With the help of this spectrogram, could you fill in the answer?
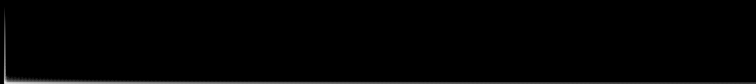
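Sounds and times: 
Fricke MFB-522 kick drum: 0:00.0 - 0:03.6.

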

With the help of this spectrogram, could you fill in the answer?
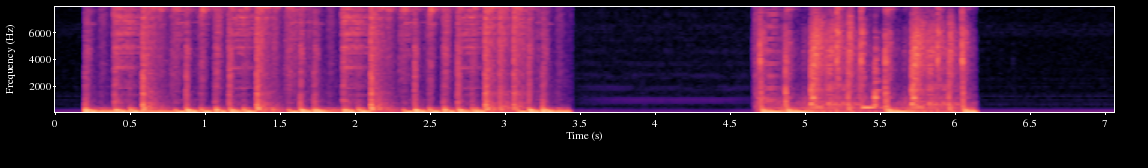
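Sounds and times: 
breakbeat drums: 0:00.2 - 0:03.4, 0:04.7 - 0:06.2.

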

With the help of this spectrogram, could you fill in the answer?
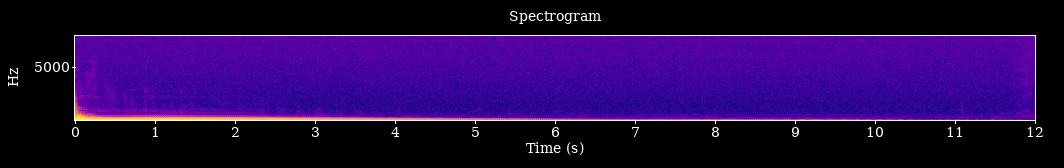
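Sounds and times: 
upright acoustic bass in E: 0:00.0 - 0:07.6.

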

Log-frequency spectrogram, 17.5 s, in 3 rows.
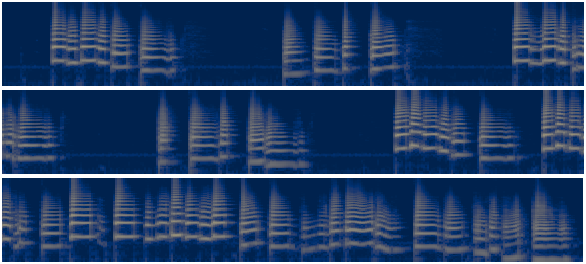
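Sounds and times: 
trombone shuffle in B flat: 0:00.5 - 0:01.8, 0:02.8 - 0:04.1, 0:05.1 - 0:06.4, 0:07.4 - 0:08.9, 0:09.7 - 0:17.4.

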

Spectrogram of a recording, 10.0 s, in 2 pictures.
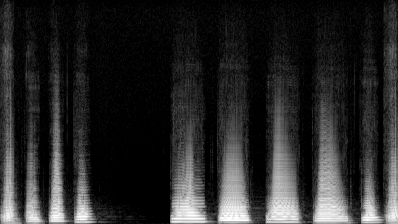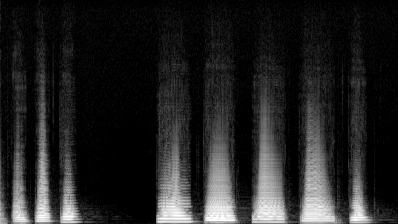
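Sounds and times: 
brass in D minor: 0:00.0 - 0:01.4, 0:02.1 - 0:06.2, 0:06.9 - 0:09.9.

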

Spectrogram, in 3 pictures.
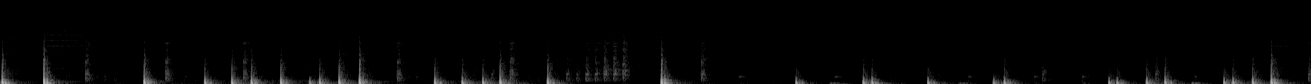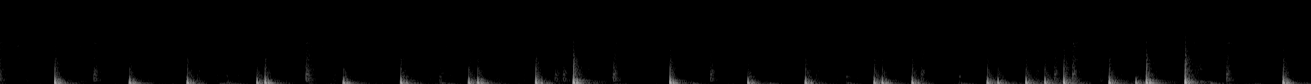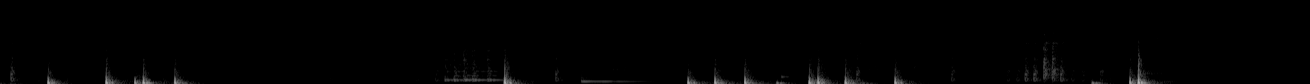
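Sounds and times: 
punchy kick drum in drum and bass jazz jungle beats: 0:00.0 - 0:00.8, 0:01.4 - 0:03.8, 0:04.4 - 0:05.7, 0:06.6 - 0:07.0, 0:08.0 - 0:10.2, 0:11.1 - 0:13.0, 0:13.7 - 0:15.1, 0:15.7 - 0:16.0, 0:16.6 - 0:19.1, 0:21.9 - 0:22.4, 0:23.0 - 0:25.3, 0:26.7 - 0:28.1, 0:31.3 - 0:31.5, 0:33.1 - 0:35.4, 0:37.5 - 0:37.8
drum and bass jazz jungle beat: 0:00.0 - 0:28.2, 0:30.7 - 0:31.5, 0:33.1 - 0:35.4, 0:37.5 - 0:37.8.

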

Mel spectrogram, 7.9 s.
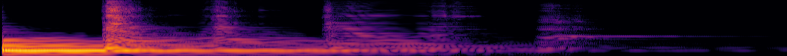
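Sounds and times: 
harp note: 0:01.0 - 0:05.7.

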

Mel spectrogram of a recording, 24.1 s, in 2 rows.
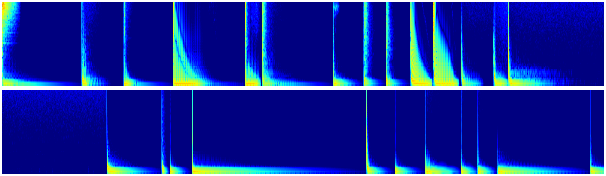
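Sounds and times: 
kick drums: 0:00.0 - 0:00.4, 0:01.6 - 0:02.7, 0:03.4 - 0:04.0, 0:04.9 - 0:05.5, 0:06.6 - 0:10.7, 0:14.2 - 0:14.5, 0:15.2 - 0:16.1, 0:19.4 - 0:22.1, 0:23.8 - 0:24.0.

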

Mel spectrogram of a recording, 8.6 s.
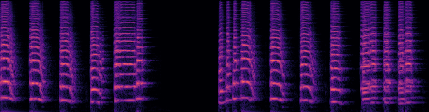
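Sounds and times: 
horn section funk riff in C in unison and harmony: 0:00.0 - 0:02.9, 0:04.4 - 0:08.4.

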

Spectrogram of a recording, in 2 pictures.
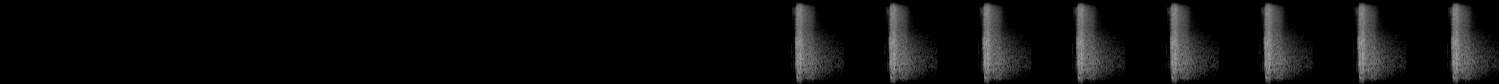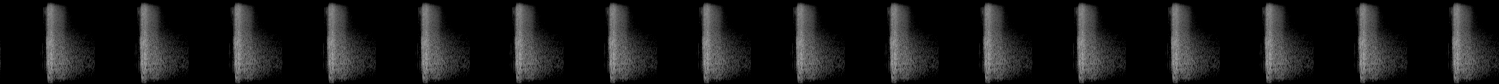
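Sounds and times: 
128 BPM dry clap: 0:08.0 - 0:29.9.

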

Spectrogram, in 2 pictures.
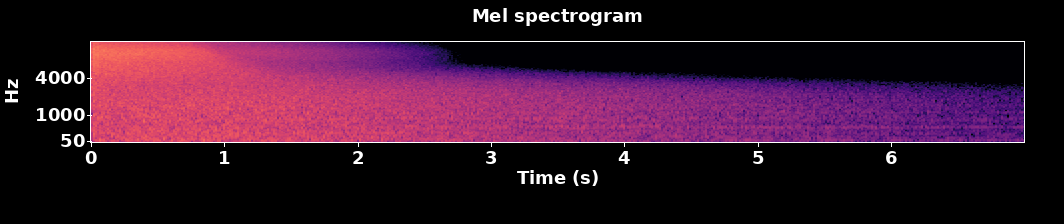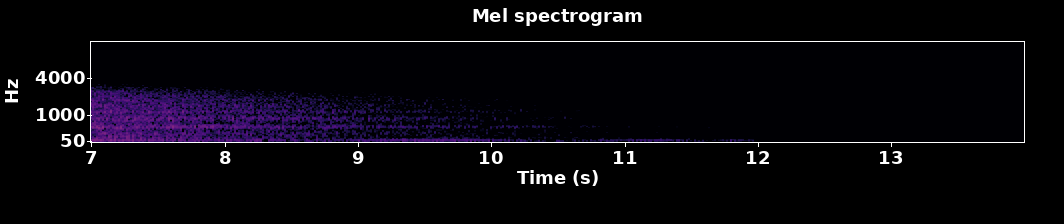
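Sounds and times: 
reverberant noise decays: 0:00.0 - 0:03.0.

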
